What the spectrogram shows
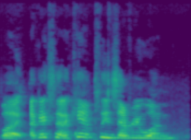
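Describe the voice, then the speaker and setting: A drag queen host with a high voice chats casually to viewers about opinions and comments, rambling conversationally and stretching words out with theatrical emphasis. A slight hiss or hum sits in the background.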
